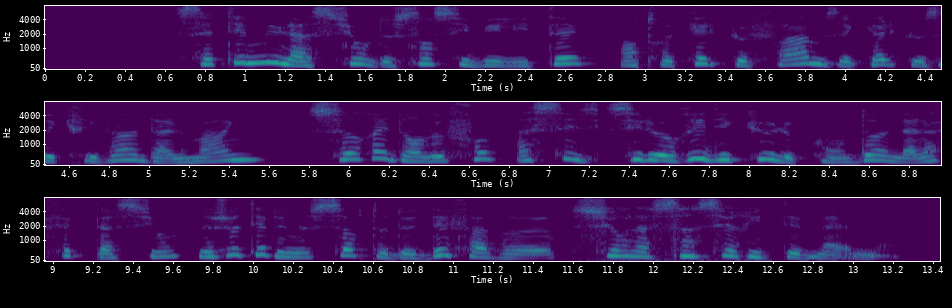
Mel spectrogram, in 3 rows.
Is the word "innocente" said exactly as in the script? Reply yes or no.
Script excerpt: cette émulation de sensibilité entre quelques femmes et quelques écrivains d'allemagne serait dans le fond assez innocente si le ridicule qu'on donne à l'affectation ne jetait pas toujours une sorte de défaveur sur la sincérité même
no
